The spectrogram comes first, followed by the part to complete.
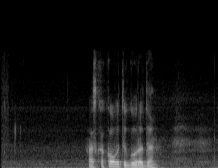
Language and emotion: Russian, neutral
